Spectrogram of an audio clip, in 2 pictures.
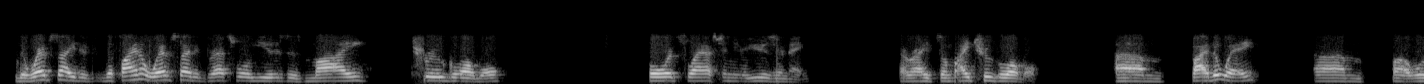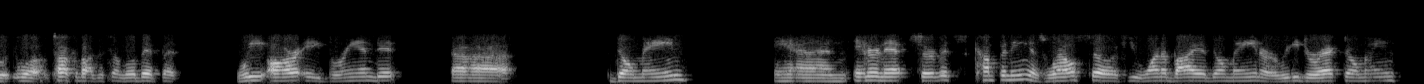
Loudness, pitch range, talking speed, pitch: -23 LUFS, 150-175 Hz, 125 wpm, 165 Hz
